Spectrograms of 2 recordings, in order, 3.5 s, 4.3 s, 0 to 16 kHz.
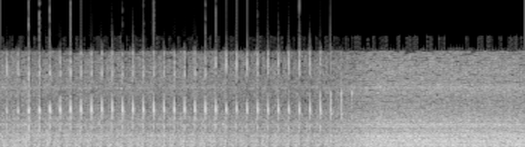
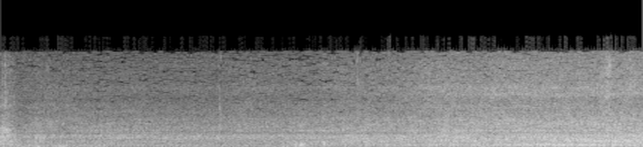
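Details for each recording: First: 1997 Lincoln Continental, about 260 horsepower, idling after the burnt spark plug wire was fixed and taped: unhooking one plug lead brings back the puffy, thumpy uneven pulse of about three or four a second, a single-cylinder misfire, before it evens out. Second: 1997 Lincoln Continental after a burnt spark plug wire was taped over: steady, even running with the puffing, thumping misfire gone; normal idle after the repair.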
